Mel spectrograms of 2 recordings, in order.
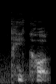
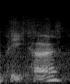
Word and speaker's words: picot: bar we're going to pico pico or ever way you want to pronounce it it's a French word so pico is probably correct so we're gonna start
